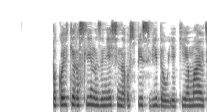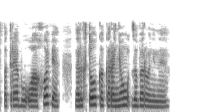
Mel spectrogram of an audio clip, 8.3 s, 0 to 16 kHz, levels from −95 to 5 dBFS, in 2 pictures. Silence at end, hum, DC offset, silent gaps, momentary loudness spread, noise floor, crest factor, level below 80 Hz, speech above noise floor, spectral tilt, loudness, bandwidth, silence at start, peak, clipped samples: 0.75 s; none; under 0.1%; 5.59-5.63 s; 8 LU; under -90 dBFS; 18 dB; -68 dBFS; over 66 dB; -3.5 dB/octave; -24 LUFS; 8.2 kHz; 1.05 s; -6 dBFS; under 0.1%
